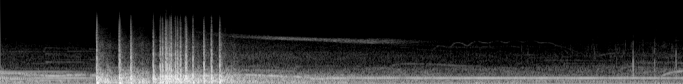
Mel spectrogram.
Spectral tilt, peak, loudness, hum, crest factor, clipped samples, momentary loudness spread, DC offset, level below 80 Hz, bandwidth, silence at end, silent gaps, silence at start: -9 dB/octave; 0 dBFS; -12 LUFS; none; 14 dB; 1%; 19 LU; 3%; -22 dBFS; 9.2 kHz; 0 s; none; 0 s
